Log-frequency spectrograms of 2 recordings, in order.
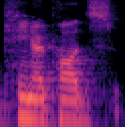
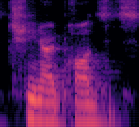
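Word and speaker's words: chenopods: brassicas cereals grass and kinopods which you might pronounce as chino pods c-h-e-n-o-p-o-d they're the fifth they're nice to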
